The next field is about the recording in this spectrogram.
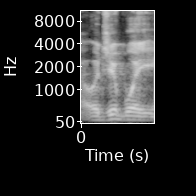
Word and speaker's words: Ojibwe: So, you are a tribal citizen of the Red Lake Nation of Ojibwe Indians. Did I say that correctly? – Yeah, you did. Yeah, Ojibwe Indians.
